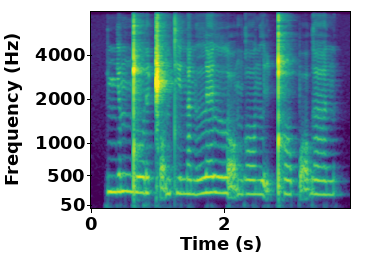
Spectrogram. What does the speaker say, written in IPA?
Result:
nʲ ɔ n ŋ͡ǃ oː ɾ ɘ ǁ ɔ̰ n tʲ e n a n lː ɛ lː ɔ̰ ŋ ɡ ɔː n l ḭ ǃʰ ɔ p ɔ̰ ɡ ɐː n

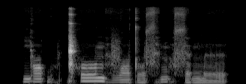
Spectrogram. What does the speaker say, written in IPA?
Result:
j ɔ˦ ɓ o̤˨ ǁʰ oː˦ n̪ ə̤˨ v ɔ˦ t̪ o˨ s ə̤˦ n̪ ɔ̤˦ s œ˨ ŋ͡m əː˨

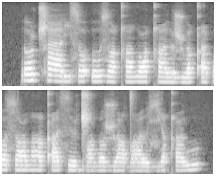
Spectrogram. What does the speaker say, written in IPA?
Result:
ɾ ɔ ʈ͡ʂʰ aː ɾ i s ɔ ʔ o z ɔ qʰ ɛ ðˤ o qʰ ɤː ʐ u qʼ e p ɔ s ɔ ðˤ iː qʼ ɤ s ɯ ɖ͡ʐ ɤ ðˤ o ʐ o dˤ ɤː ʑ i qʰ uː

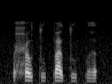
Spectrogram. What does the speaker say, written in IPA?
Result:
ħ u˩ tʷ ə̤˩ p a˩ tʷ i̤˩ p ə̤˩

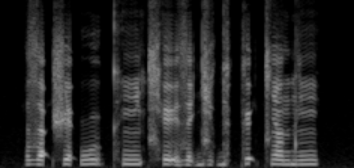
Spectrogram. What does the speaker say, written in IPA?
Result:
z ä˦ ʔ ʃ ɛ˦ ʔ w ṵ˦˨ kʰ ĩ˦ t͡ɕʰ ḛ˦˨ ɪ̯ z ɛ̰˦˨ d͡ʑ ṵ˦˨ ɡ ɪ˦ ʔ k ɛ˦ ʔ t͡ɕ ã˦ d ĩ˦

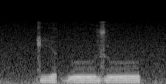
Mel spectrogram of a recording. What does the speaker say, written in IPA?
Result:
k i ə̯ ɡ͡b ũː z ũː

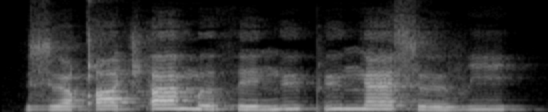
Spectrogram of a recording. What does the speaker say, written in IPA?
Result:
z ø˨ qʼ a˦ t͡ʃʼ a˦ m ə˨ θ e˨ ŋ y˦ pʼ y˦ ŋ æ˦ s ø˨ v i˦

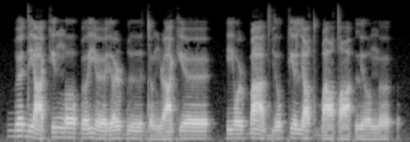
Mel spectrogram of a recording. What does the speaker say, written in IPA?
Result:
b ø˦ d j a˨ kʲ ɨ˧ ŋ ɤː˧ ɓ ɵ˨˦ j øː˨ ɾʲ ɤ˧ ɭ ɓ ɨː˨ d ɵ˨ ŋ ɭ a˦ kʲ øː˦ | j o˧ ɭ ɓ aː˦˨ d ɡʲ o˧ kʲ ɵ˧ lʲ ɨː˨ tˤ ɓ aː˨ tˤ aː˨ ʔ lʲ ɤː˨ ŋ ɵ˧ ʔ

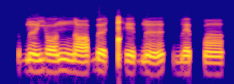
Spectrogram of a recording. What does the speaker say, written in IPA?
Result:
ɓ ə̃˨˩˦ j ɔ˨˩˦ nː ɑ˨˩˦ ɓ ə˨˩˦ ǃʰ ɪ˨˩˦ ɓ ə̃˨˩˦ | b ɛ˩ pː ɑ̃˩

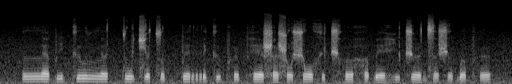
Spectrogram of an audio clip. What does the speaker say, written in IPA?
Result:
lː ɛ p i kʲ u lː ɘ tː u t͡ɕ ø t͡s o pː ɪ r ɪ kʲ u pʰ ø pʰ e ʂ ɛ ʂ o ʃ o x ɪ t͡ʃʰ ɵ h ə ɓ e ɦ i t͡ʃ ø d͡z ə ʃ ɘ ɓ ə pʰ ø

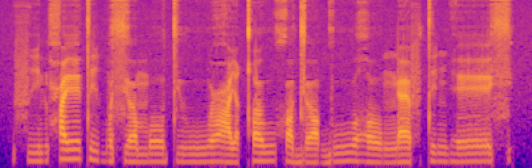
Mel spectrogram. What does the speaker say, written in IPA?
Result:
f i nʲ ħ eː t i b ɒ sʲ ɒ m oː tʲ uː ʕ i qʰ uː x ɒ dʲ ɒː ɡ uː ʁ oː ŋ æ f t i ŋ ɦ eː sʲ

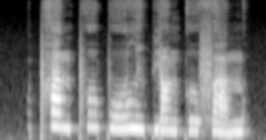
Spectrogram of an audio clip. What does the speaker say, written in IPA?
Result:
pʰ a˥˩ n pʰ ɤ˥ p o˧˥ ʊ̯ l i˥˧ p j ɑ˥˩ ŋ k ɤ˧˥ f a̰˨˩˦ n

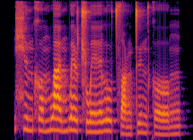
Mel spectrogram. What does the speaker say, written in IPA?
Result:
ɕ y˥˧ n x ɤ˥˧ n̪ w a˥˧ ɪ̯ m w e˥˩ ɪ̯ ʈ͡ʂ w e˧˥ ɪ̯ l u˥˩ t͡s ɑ˨˩ ŋ t̪ y˥˩ n k ɤ˨˩˦ ŋ

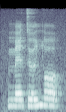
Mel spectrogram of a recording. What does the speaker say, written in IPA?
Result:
m ɛ t ɵ ʎ ɔ

